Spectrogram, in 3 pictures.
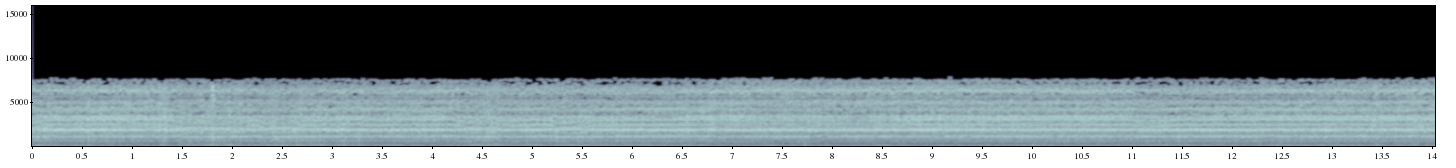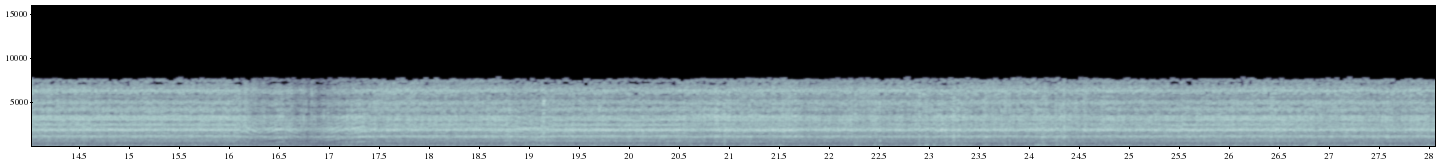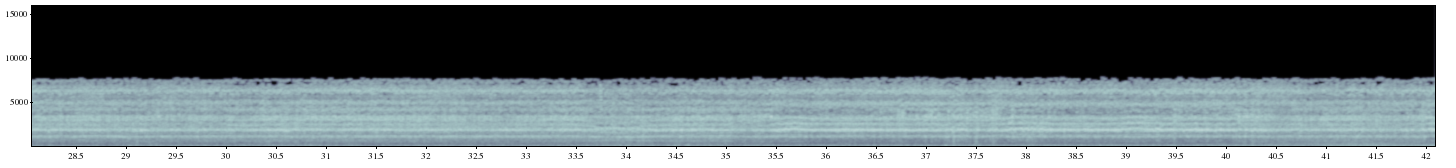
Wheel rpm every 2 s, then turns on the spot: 160, 160, 160, 160, 160, 160, 160, 160, 120, 160, 160, 160, 160, 160, 160, 160, 160, 160, 160, 160, 160.
none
